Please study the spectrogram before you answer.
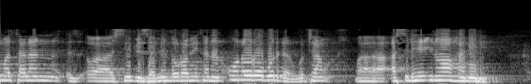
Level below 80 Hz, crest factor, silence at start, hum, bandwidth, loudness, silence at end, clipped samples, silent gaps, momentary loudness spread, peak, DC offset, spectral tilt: -42 dBFS; 8 dB; 0 s; none; 5.4 kHz; -9 LUFS; 0.3 s; 4%; none; 7 LU; 0 dBFS; under 0.1%; -9.5 dB/octave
